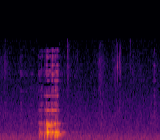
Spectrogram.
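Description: A plate clinking against stone paving as it is picked up: one short, ringing clatter about half a second in.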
